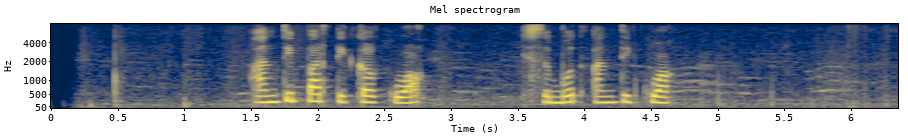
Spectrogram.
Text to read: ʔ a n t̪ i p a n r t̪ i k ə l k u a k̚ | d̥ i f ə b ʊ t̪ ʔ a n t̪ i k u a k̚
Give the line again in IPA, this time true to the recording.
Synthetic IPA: ʔ a n t̪ i p a r t̪ i k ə l k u a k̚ | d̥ i s ə b ʊ t̪ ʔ a n t̪ i k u a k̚

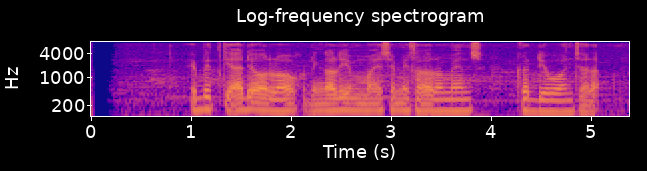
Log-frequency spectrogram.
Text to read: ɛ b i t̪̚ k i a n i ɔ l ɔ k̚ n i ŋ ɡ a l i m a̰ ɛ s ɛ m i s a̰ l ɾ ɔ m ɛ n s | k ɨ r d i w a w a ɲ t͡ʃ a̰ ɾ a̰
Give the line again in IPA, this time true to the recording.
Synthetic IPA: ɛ b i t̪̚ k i a d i ɔ l ɔ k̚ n i ŋ ɡ a l i m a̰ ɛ s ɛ m i s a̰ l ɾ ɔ m ɛ n s | k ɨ r d i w a w a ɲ t͡ʃ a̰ ɾ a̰

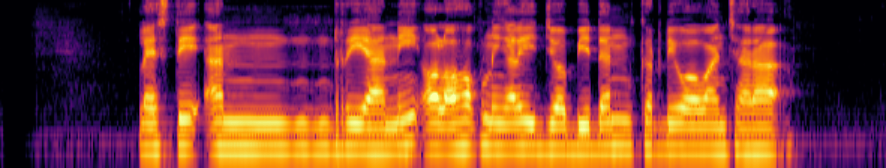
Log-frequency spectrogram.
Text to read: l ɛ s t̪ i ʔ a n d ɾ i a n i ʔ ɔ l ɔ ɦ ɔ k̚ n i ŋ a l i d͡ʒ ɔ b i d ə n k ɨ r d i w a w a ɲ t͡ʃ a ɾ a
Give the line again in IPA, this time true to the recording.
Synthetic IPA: l ɛ s t̪ i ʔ a n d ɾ i a n i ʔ ɔ l ɔ ɦ ɔ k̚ n i ŋ a l i d͡ʒ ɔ b i d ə n k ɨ r d i w a w a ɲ t͡ʃ a ɾ a

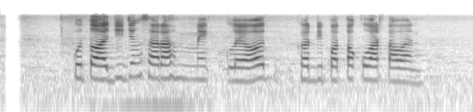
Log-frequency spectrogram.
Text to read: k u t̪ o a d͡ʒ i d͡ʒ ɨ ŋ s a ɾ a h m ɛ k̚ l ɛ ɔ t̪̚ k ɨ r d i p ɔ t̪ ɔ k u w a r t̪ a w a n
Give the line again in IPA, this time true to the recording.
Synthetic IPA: k u t̪ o a d͡ʒ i d͡ʒ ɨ ŋ s a ɾ a h m ɛ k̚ l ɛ ɔ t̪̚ k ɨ r d i p ɔ t̪ ɔ k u w a r t̪ a w a n

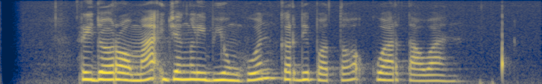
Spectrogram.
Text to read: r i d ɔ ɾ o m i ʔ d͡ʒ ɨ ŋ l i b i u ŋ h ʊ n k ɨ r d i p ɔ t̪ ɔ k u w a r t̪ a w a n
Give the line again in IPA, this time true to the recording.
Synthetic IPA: r i d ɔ ɾ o m a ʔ d͡ʒ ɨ ŋ l i b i u ŋ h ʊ n k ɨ r d i p ɔ t̪ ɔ k u w a r t̪ a w a n

